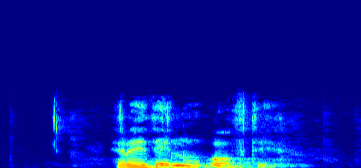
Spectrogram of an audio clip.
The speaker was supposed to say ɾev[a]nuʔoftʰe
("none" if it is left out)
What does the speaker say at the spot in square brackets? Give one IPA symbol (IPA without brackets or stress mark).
e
